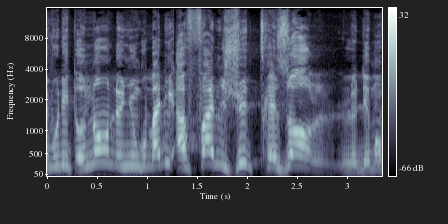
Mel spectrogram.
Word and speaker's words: Ngoungoubadi: Autant que vous vous souveniez de comment on prononce mon nom. Nyongubadi, c'est moi, pour ceux qui ne savent pas. Nyongubadi.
